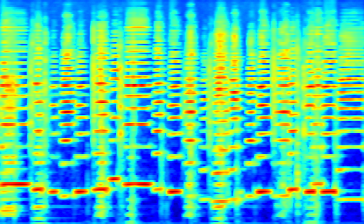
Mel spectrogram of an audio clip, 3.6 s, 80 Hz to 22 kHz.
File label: BOUREE, Accordions; USB Soundscan vol.40; AKAI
